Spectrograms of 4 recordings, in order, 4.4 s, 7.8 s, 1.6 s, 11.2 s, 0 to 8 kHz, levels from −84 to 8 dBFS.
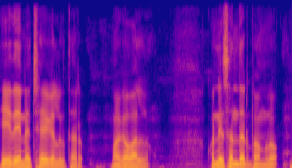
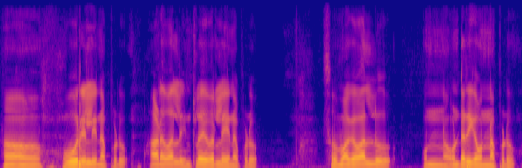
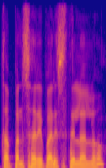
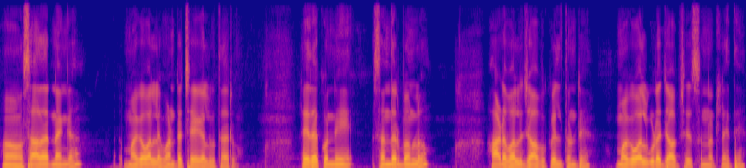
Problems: none marked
